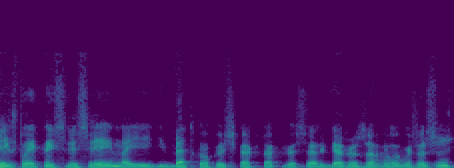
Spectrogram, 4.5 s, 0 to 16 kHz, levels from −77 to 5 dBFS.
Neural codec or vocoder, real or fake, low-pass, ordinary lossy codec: codec, 32 kHz, 1.9 kbps, SNAC; fake; 14.4 kHz; MP3, 48 kbps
